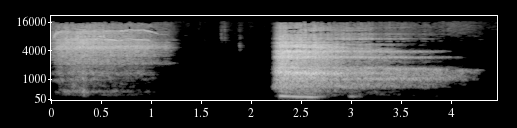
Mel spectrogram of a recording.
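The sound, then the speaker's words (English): A deep breath taken slowly, heard alone: a soft, breathy inhale, a pause of about a second, then a longer and louder sighing exhale that trails off. “I'm going to take a deep breath. Let's take a deep breath together.”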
